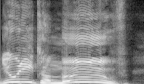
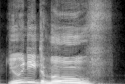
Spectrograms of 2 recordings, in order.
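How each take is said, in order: First: Much higher and louder, drawn out word by word; exasperated slow shout; slow road rage yell. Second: Loud, higher, snapping at the driver ahead; mock road rage. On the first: Retold or imitated. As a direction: spell it out to the slow driver. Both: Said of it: "a little road rage going on".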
